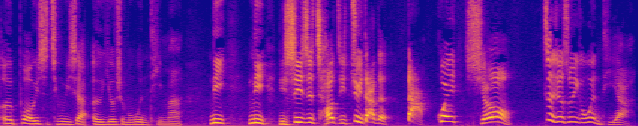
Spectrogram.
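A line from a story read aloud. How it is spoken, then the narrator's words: Roaring. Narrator (Chinese): 警察局长在那边对他大吼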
